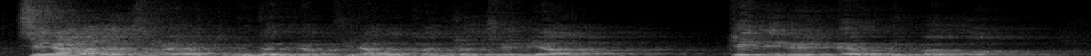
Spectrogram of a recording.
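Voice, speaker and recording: High-voiced male pastor in an echoey hall. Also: brisk. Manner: emphatic preaching with rhetorical questions to the congregation. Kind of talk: sermon. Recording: echoey church hall from far off.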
